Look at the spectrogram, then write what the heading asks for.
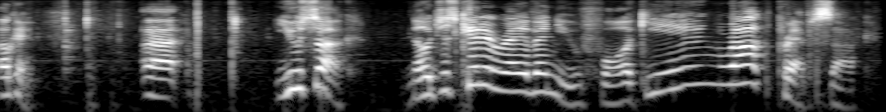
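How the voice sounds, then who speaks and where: A man's voice: very high-pitched, very animated, takes it slowly, a bit bright, a little hiss or hum. A man hosting a comedic read-aloud of fan fiction, with theatrical, mocking asides and casual commentary.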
